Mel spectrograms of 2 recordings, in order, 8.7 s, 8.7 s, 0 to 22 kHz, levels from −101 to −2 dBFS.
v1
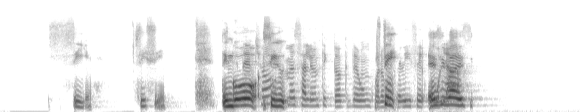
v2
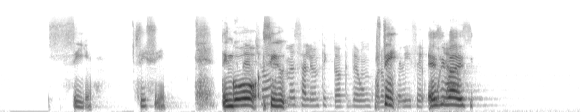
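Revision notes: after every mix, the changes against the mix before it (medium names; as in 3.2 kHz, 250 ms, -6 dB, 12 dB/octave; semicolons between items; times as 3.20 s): first voice +5.0 dB; master: add peaking EQ 390 Hz -7.5 dB 0.24 oct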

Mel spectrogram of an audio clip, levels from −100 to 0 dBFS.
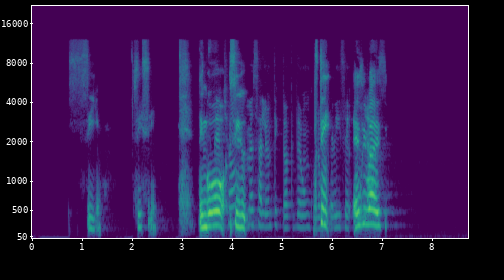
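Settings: master: remove distance through air 93 m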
